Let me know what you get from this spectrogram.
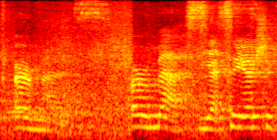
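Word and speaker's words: Hermès: It's Hermes. Hermes, yes. So you actually pronounce the last. It's a French brand, so you don't pronounce the H. It's Hermes.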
